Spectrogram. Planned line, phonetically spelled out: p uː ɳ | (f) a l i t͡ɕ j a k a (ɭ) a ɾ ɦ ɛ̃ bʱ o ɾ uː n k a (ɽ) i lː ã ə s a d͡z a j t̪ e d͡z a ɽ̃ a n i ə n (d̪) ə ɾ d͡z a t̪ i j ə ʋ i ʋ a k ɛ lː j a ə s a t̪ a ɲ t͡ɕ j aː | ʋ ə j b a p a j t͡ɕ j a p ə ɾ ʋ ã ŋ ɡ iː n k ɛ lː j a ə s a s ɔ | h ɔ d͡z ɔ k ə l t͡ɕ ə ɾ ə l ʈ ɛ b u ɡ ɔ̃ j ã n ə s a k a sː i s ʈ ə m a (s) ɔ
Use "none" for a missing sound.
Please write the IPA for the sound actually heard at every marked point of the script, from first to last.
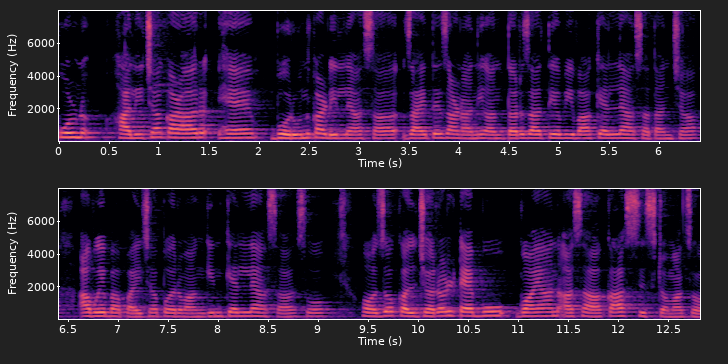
h, ɭ, ɽ, t̪, t͡s

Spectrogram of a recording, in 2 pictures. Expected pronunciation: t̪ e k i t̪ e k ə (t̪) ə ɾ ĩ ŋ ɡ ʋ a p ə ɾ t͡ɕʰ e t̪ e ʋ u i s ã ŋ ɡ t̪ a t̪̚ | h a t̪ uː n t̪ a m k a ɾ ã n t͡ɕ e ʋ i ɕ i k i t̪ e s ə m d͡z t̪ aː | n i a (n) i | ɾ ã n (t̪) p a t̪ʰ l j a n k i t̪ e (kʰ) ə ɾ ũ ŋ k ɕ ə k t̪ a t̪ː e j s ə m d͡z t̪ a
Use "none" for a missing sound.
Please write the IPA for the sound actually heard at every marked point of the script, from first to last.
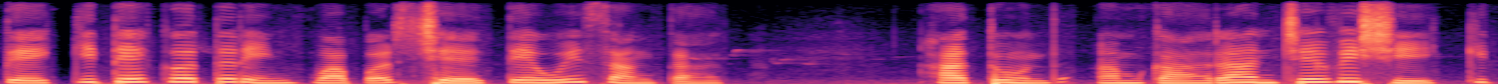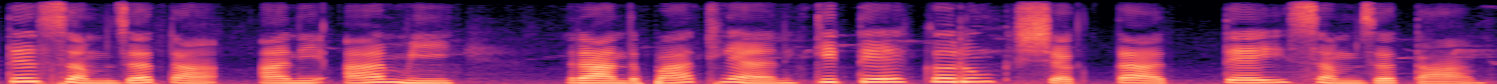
t̪, m, d̪, k

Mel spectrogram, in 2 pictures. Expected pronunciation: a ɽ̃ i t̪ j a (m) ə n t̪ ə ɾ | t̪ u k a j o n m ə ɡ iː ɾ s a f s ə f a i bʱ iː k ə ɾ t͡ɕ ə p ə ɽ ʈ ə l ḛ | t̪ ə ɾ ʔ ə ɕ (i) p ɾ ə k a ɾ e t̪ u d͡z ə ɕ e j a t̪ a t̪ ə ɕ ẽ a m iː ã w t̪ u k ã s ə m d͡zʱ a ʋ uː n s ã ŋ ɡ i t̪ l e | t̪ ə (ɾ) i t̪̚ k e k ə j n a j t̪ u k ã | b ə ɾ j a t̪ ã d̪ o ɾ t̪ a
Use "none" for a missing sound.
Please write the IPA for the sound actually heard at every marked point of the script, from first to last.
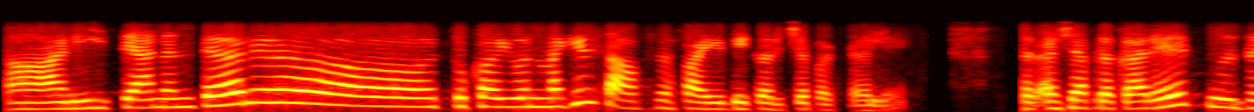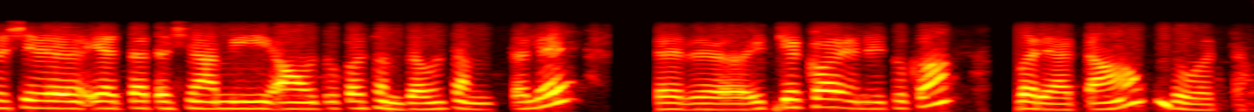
n, a, ɾ

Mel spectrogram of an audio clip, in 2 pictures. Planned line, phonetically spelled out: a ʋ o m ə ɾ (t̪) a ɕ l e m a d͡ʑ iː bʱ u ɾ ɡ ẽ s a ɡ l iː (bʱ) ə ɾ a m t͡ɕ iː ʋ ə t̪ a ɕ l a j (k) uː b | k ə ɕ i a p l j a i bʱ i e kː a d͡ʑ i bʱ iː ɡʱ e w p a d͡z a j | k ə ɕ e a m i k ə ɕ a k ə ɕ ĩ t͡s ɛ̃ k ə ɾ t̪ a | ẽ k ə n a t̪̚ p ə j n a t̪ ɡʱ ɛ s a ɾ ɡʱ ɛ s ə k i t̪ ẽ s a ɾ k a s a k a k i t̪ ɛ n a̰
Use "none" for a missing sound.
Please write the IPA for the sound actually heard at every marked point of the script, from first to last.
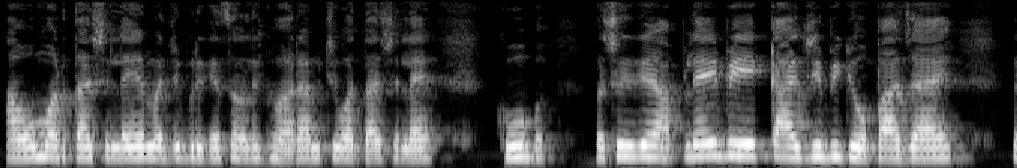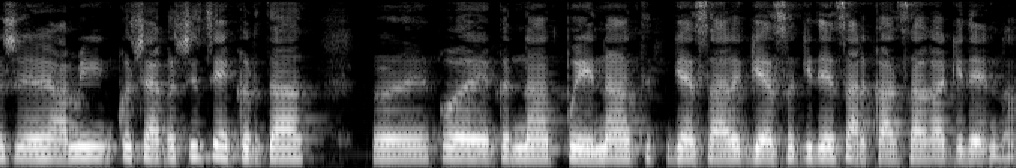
t̪, ɡʱ, kʰ

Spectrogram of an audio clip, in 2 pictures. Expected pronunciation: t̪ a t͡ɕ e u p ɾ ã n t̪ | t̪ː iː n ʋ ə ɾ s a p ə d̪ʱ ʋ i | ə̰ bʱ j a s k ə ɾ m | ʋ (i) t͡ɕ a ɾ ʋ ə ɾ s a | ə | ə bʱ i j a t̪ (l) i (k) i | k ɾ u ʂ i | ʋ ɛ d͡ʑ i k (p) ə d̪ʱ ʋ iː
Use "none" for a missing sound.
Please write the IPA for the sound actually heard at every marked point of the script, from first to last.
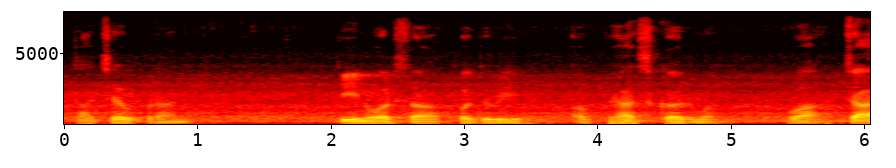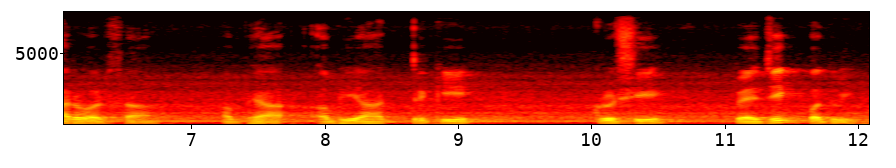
a, ɾ, k, p

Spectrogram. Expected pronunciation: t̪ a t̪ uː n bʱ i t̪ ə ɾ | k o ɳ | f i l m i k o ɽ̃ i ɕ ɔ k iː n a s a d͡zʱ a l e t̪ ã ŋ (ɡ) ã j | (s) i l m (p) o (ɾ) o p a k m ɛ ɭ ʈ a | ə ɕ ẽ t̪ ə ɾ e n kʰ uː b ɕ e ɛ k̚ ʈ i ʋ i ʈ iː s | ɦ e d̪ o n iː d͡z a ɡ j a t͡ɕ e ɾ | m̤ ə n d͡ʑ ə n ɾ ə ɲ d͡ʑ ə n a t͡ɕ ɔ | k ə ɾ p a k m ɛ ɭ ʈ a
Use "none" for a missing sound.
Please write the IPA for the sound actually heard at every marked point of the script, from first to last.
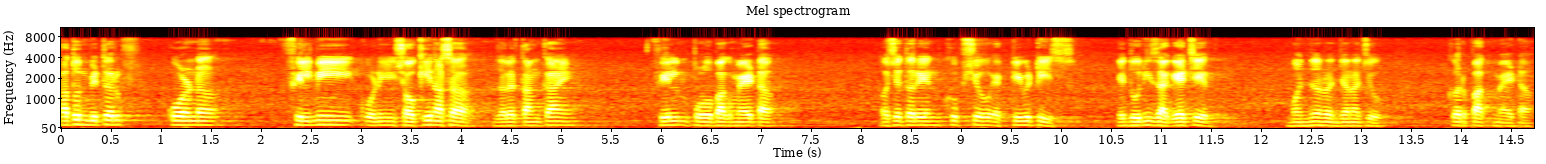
k, f, p, ɭ

